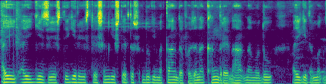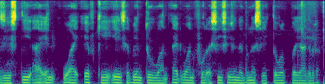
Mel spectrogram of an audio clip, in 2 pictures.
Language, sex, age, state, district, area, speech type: Manipuri, male, 45-60, Manipur, Churachandpur, rural, read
